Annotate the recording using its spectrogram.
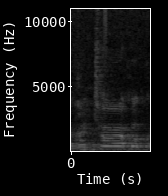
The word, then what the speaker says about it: rhetorical: It was a rhetorical question. I forgot what syllable should the emphasis be. Sorry, yes, a rhetorical question.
